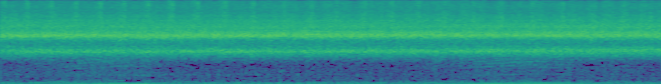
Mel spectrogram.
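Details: Steady, shrill cicada drone with a faint, even pulsing through it, continuous and unchanging in loudness.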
